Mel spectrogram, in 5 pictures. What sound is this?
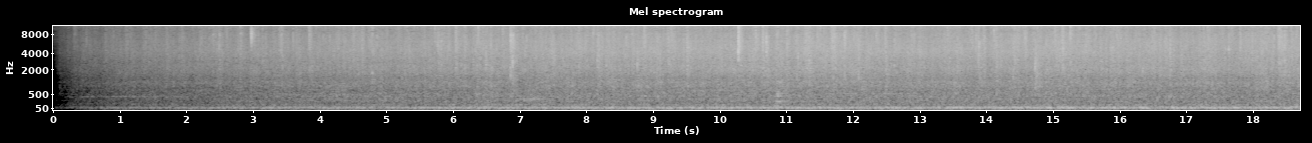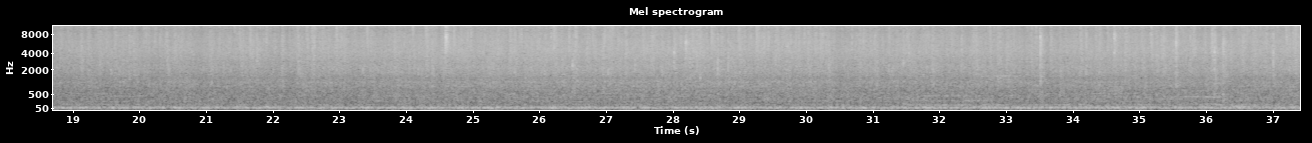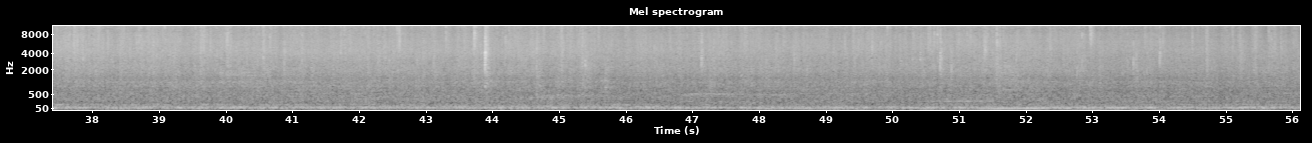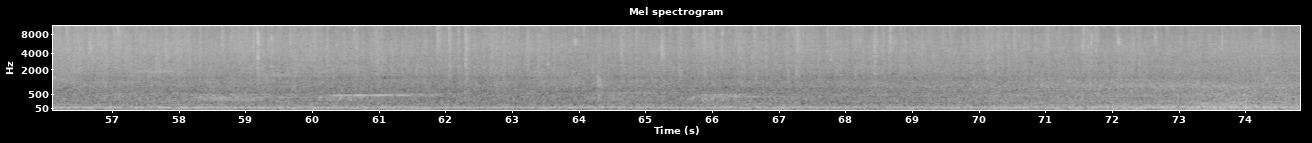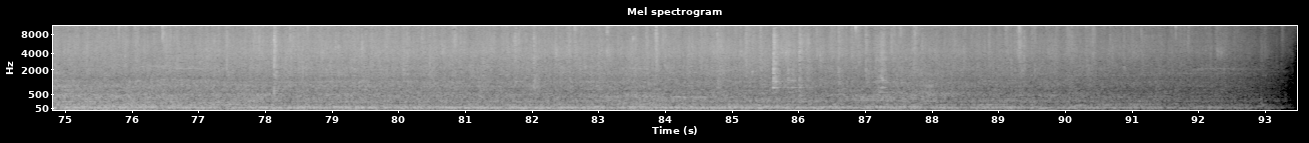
The sound of rain falling in a courtyard garden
